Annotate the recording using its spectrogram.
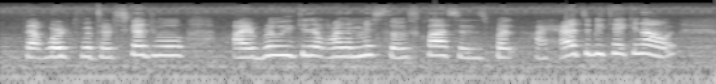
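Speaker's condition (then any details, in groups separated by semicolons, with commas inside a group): Cerebral palsy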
